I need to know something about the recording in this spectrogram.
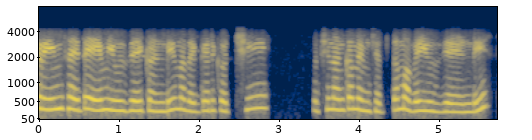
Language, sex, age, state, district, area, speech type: Telugu, female, 18-30, Telangana, Suryapet, urban, conversation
